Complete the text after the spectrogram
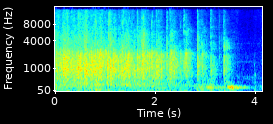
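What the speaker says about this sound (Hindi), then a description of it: "एक बार जोरदार तालियों से।" Loud crowd applause at a Delhi government event for farmers, welcoming the revenue minister to the stage: dense clapping from many hands that carries on strongly, then thins and fades out near the end.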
